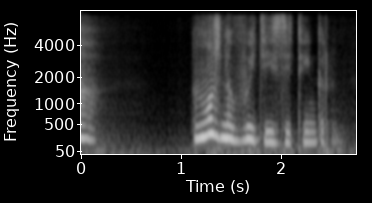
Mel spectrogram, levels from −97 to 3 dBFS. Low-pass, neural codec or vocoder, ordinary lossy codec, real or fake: 7.2 kHz; codec, 16 kHz, about 1 kbps, DyCAST, with the encoder's durations; MP3, 48 kbps; fake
